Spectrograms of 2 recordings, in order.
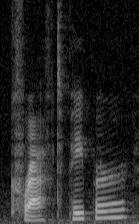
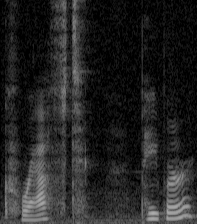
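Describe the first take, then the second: First: The words are run together and slurred. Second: Each sound is carefully and clearly articulated. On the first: The speaker calls it wrong. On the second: The speaker calls it right.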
